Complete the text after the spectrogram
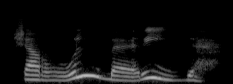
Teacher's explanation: Ada ro tasdid, hati-hati didobelkan, kemudian ya tasdidnya juga ditekan ya.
